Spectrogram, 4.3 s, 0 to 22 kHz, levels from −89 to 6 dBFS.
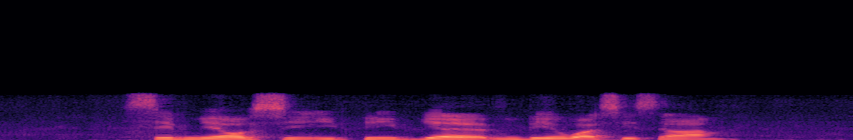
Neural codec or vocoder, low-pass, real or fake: codec, 16 kHz, 0.8 kbps, ZipCodec; 7.2 kHz; fake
